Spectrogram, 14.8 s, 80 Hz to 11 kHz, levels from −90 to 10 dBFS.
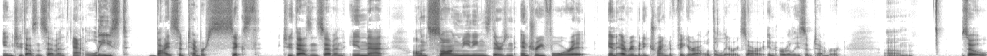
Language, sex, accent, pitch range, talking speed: English, male, American, 105-120 Hz, 135 wpm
